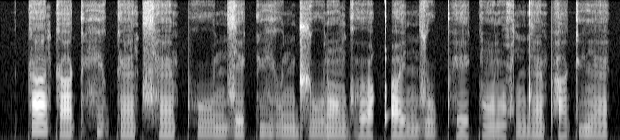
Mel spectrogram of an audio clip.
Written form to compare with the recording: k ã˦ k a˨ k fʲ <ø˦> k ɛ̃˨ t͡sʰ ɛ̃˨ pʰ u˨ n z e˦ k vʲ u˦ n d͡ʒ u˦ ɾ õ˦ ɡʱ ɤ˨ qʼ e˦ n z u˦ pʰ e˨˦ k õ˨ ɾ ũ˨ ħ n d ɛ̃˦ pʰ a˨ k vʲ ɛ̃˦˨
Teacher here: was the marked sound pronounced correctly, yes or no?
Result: no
